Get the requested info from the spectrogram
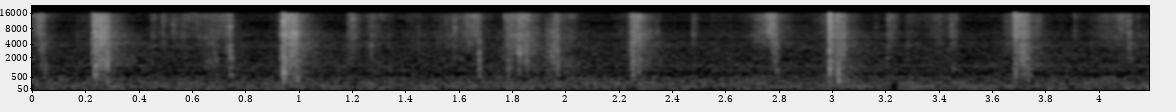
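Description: A deck of cards being shuffled by hand: a soft rustle broken by about six sharp card snaps, irregularly spaced a little under a second apart.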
